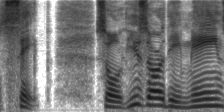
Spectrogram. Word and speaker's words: Saiph: We'll put a thing right here, and with this one here will be called SAPE. It's spelled SAIPH. Okay, it's called SAPE.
